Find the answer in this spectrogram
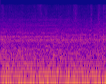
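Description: Steady low rumble under a faint even hiss, with no voices.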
